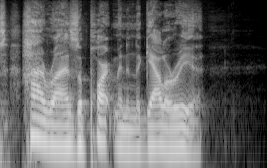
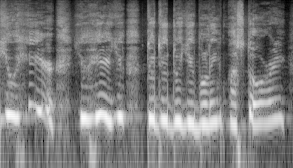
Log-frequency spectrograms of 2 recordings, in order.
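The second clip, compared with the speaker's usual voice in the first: pleading, frantic; 12 semitones higher, 6 dB louder than usual. Retold or imitated. Wife, crying, begs Rick.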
